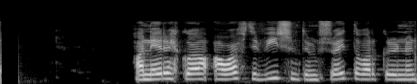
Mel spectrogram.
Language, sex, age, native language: Icelandic, other, 12, Icelandic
